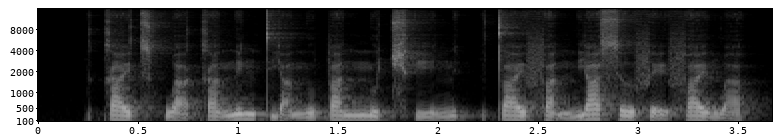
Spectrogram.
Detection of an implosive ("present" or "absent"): absent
